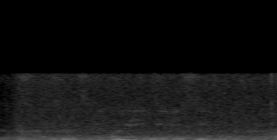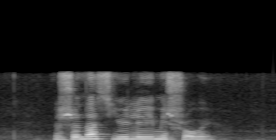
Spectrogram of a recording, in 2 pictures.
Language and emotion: Russian, neutral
